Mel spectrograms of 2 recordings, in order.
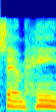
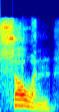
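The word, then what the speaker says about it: Samhain: s a m ha a i n not pronounced Sam Hae but seen in the uh druidic tradition this is of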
